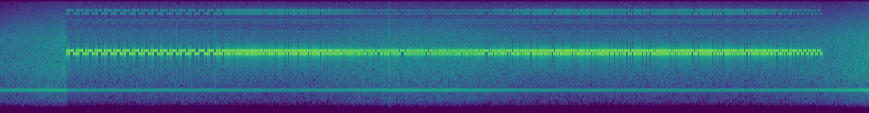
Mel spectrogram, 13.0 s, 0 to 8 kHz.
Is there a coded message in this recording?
Yes: NAVTEX (SITOR-B), 100 baud, 170 Hz shift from 1.0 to 12.3 s, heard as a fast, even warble, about 1900 Hz centre, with a steady whistle near 620 Hz. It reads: ENSEMBLE, ILS ORGANISENT LA VENGEANCE DU JEUNE GARCON...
